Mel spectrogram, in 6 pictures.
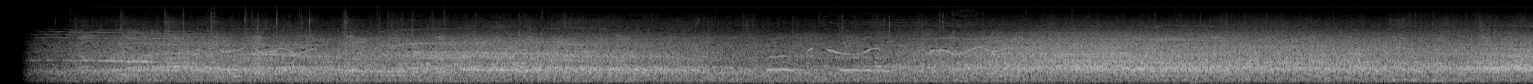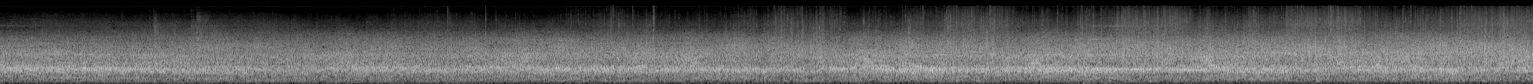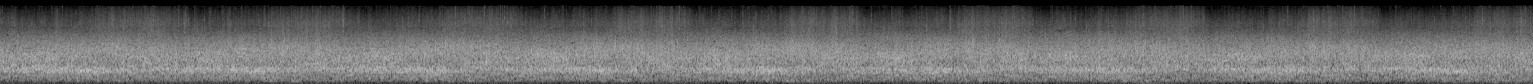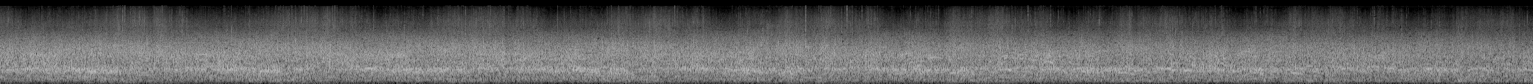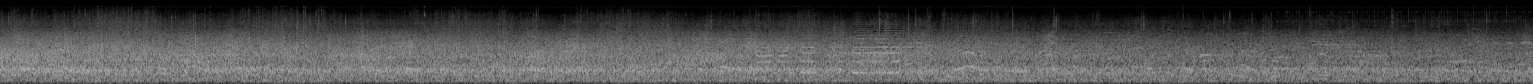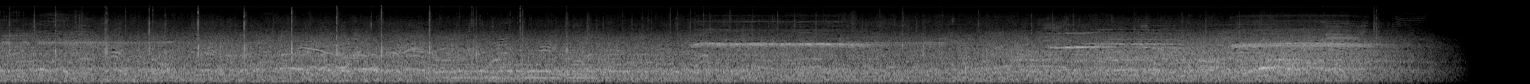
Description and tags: Urheilukilpailut, yleisurheilu, kannustava yleisö / Large, supportive crowd, sports competition, athletics, audience cheering and clapping rhytmically in the stadium, some horns
Yleisön rytmikästä kannustusta ja taputusta stadionilla, torvia. (EM 1994, Helsinki).
Paikka/Place: Suomi / Finland / Helsinki, Olympiastadion
Aika/Date: 07.08.1994
Athletics, Audience, Cheer, Clap, Crowd, Field-Recording, Finland, Finnish-Broadcasting-Company, Huuto, Ihmiset, Kannustus, Katsomo, Kilpailut, Kisat, Noise, People, Soundfx, Sports, Spur, Suomi, Taputus, Tehosteet, Urge, Urheilu, Urheilukisat, Yle, Yleisradio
